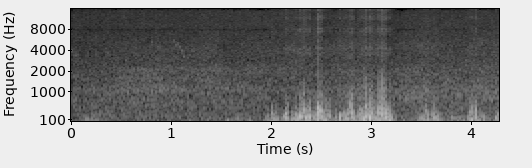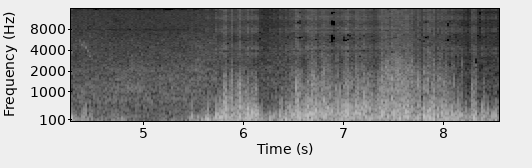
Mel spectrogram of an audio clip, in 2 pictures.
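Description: Wind buffeting the microphone in gusts: fairly quiet for the first two seconds, then a gust lasting about a second, and a longer, louder spell of buffeting from a little past halfway on.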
